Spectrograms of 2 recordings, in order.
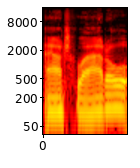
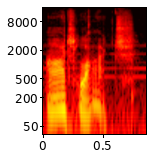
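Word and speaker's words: atlatl: And a lot of people don't know this, but it's not an atladdal or atal atal. It's a nwatch word and it's pronounced atlotch.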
